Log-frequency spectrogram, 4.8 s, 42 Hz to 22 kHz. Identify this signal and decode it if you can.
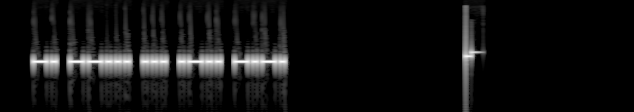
Morse code, heard as a keyed tone, about 34 wpm, 690 Hz. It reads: N7SLC
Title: USA Call Signs - 4x Character Spacing - 35wpm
